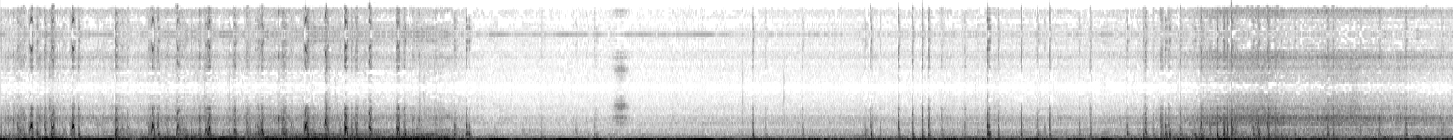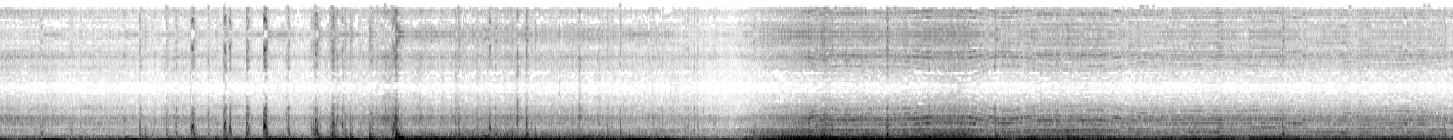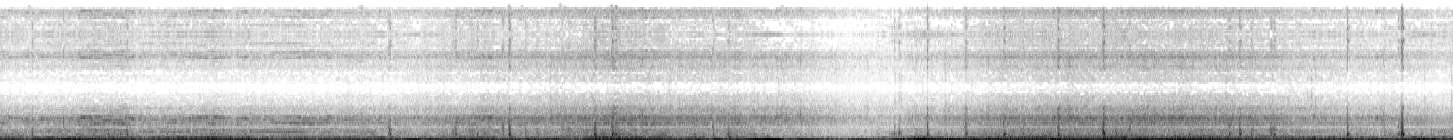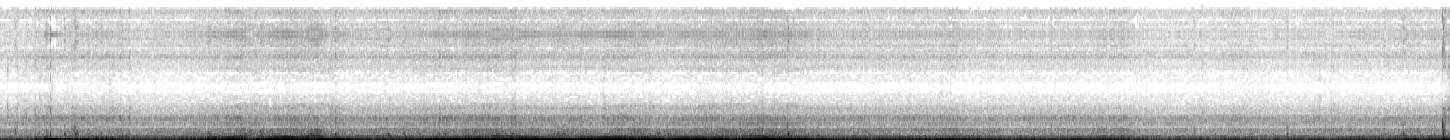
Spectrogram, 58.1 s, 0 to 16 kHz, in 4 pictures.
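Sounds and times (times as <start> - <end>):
engine revving: 0.0 - 5.0, 9.0 - 37.3, 38.0 - 58.0.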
